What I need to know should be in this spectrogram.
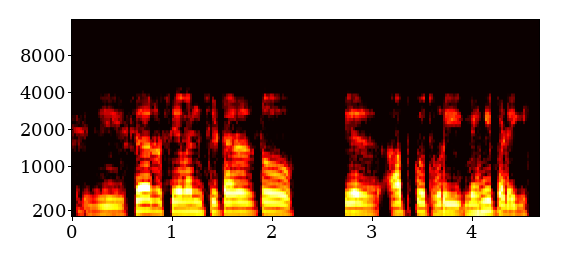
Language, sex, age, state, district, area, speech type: Urdu, male, 18-30, Uttar Pradesh, Saharanpur, urban, conversation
